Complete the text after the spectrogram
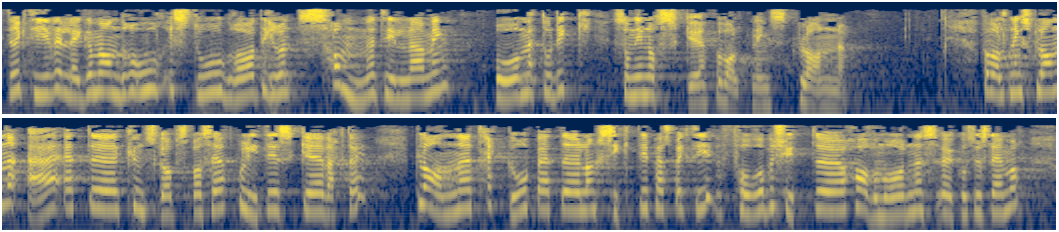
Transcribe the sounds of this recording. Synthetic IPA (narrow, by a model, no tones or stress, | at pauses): d̪̥ɪʁɛkt̪ʰiːʋəlɛɡːəmɛɑnd̪ʁəuːʁɪst̪uːʁɡʁɑːd̪ɪɡʁʉnsɑmːət̪ʰɪlnæʁmɪŋ | ɔmɛt̪ʊd̪ɪkːsɔmd̪ɪnɔʁskəfɔʁʋɑlt̪nɪŋspʰlɑ̰ːnn̩ə̰ | fɔɾʋɑlt̪nɪŋspʰlɑːnən̩əʔæʁɛt̪kʰʉnskɑːpsbɑseːʁt̪pʰʊliːt̪ɪskʋæʁkt̪ʰœʏ | pʰlɑːnn̩ət̪ʰʁɛkːəʁɔpːɛt̪lɑŋsɪkt̪ɪpʰæʁspɛkt̪ʰiːʋfɔʁɔbəʃʏt̪ːəhɑːʋʊmʁoːd̪ənəsøːkʊsʏst̪eːməʁ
